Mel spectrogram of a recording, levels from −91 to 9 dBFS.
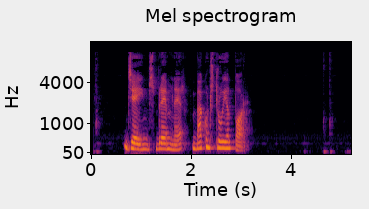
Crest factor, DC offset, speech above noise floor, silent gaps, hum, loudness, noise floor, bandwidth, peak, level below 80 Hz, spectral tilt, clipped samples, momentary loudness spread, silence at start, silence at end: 18 dB; under 0.1%; 55 dB; none; none; -24 LUFS; -78 dBFS; 11.5 kHz; -8 dBFS; -62 dBFS; -5.5 dB/octave; under 0.1%; 8 LU; 0.1 s; 0.5 s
